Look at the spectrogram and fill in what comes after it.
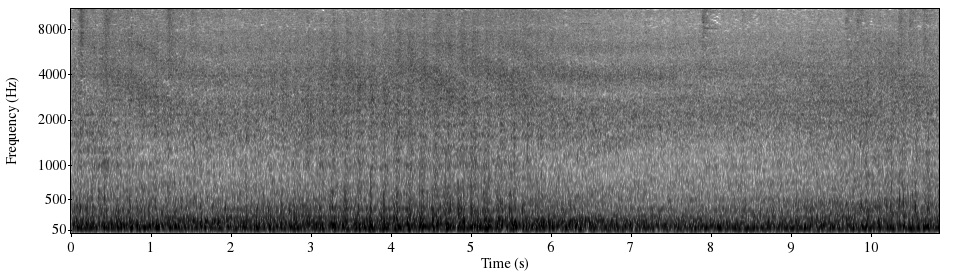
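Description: A CSX freight train's cars rolling past, a steady, loud rumble of steel wheels on the rails.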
